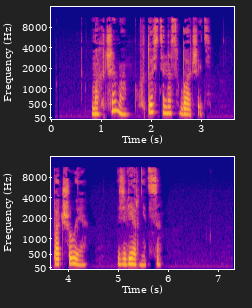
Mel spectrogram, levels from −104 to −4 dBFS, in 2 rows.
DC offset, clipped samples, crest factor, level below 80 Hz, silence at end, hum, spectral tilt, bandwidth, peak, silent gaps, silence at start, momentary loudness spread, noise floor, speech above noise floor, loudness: under 0.1%; under 0.1%; 22 dB; -70 dBFS; 1.5 s; none; -4.5 dB/octave; 11.5 kHz; -4 dBFS; none; 0.8 s; 16 LU; -73 dBFS; 51 dB; -23 LUFS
